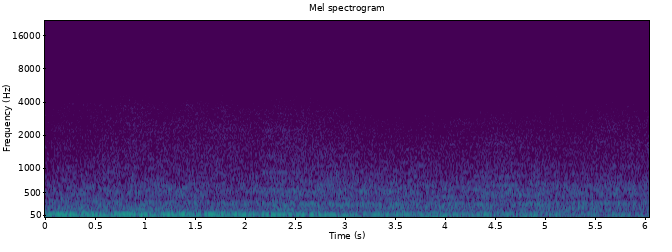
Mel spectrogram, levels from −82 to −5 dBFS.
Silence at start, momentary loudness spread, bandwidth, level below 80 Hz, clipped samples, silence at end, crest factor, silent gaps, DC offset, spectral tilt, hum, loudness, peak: 0 s; 5 LU; 16 kHz; -52 dBFS; under 0.1%; 0 s; 12 dB; none; under 0.1%; -6.5 dB/octave; none; -52 LUFS; -36 dBFS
